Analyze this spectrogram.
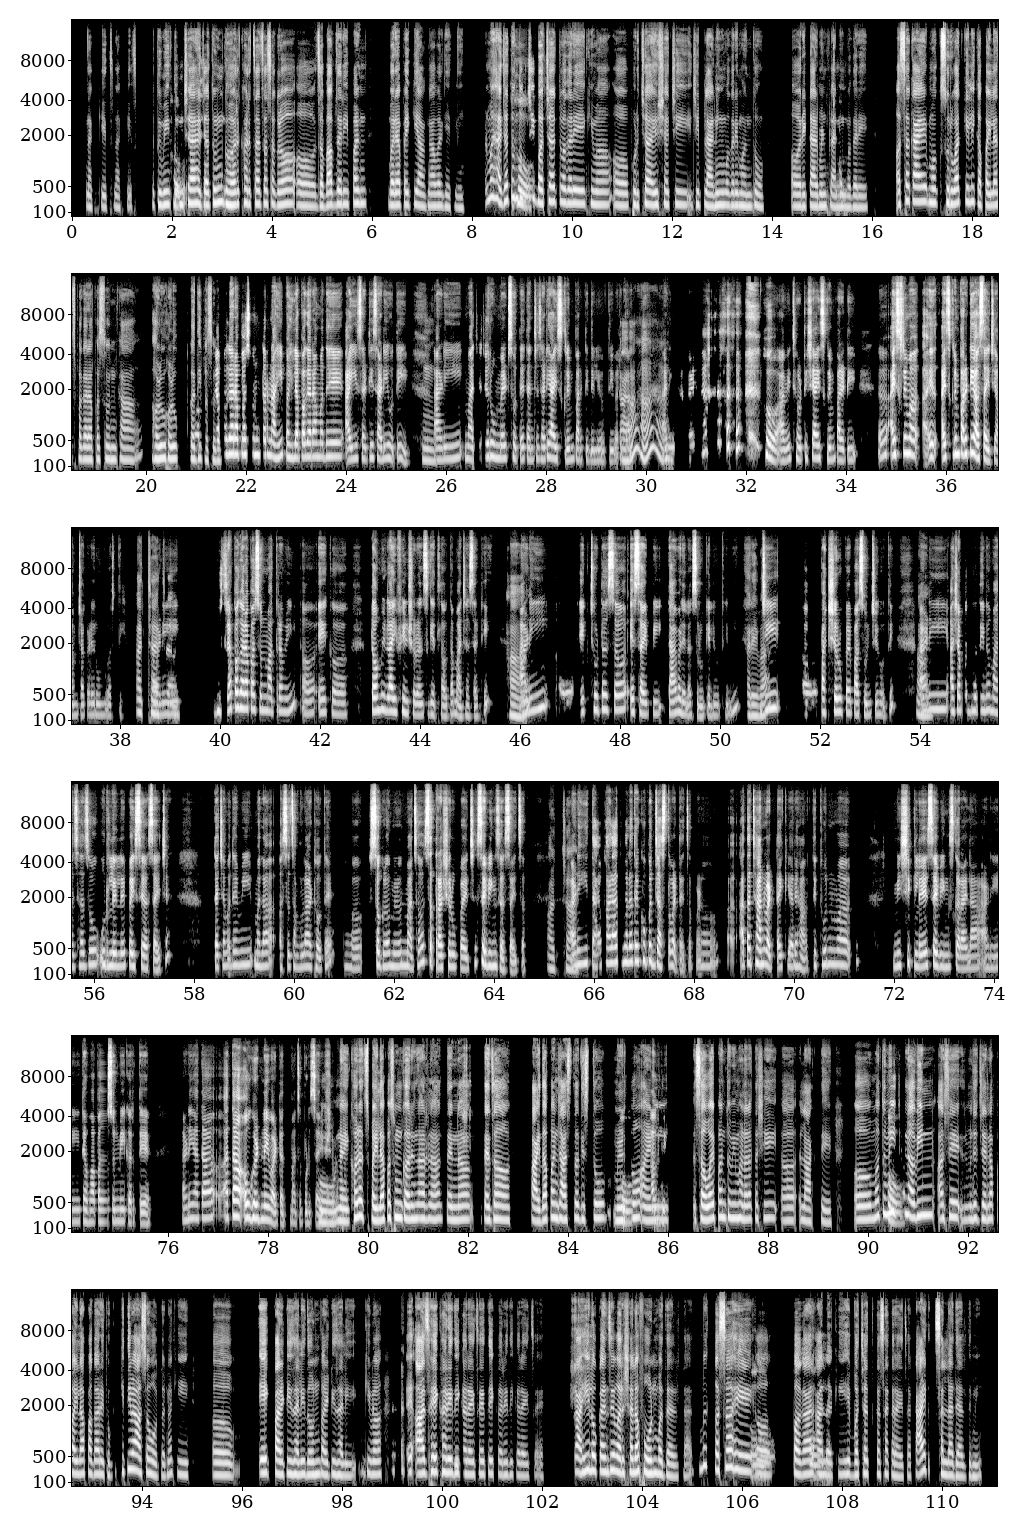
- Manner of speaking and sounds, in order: tapping; chuckle; other background noise; in English: "प्लॅनिंग"; in English: "प्लॅनिंग"; unintelligible speech; in English: "रूममेट्स"; unintelligible speech; laugh; in English: "टर्म इन लाईफ इन्शुरन्स"; laugh
- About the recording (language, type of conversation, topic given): Marathi, podcast, पहिला पगार हातात आला तेव्हा तुम्हाला कसं वाटलं?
